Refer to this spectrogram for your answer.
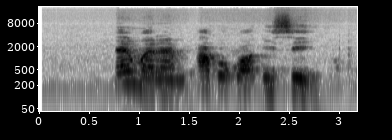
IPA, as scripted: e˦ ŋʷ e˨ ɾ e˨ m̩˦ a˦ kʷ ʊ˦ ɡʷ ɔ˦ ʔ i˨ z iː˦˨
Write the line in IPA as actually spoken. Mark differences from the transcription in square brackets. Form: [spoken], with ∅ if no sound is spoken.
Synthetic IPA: e˦ ŋʷ e˨ ɾ e˨ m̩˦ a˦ kʷ ʊ˦ [kʷ] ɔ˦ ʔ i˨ [s] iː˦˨

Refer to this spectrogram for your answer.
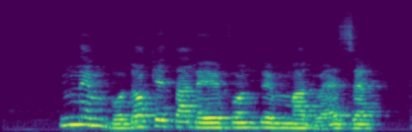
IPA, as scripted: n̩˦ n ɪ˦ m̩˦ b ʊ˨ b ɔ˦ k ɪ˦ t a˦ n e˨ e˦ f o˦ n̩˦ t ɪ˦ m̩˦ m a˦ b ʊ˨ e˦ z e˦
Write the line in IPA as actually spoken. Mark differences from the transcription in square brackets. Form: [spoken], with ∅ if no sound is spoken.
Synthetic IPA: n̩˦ n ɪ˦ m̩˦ b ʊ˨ [d] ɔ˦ k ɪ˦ t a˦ n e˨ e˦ f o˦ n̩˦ [d] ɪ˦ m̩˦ m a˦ [d] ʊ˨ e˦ z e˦

